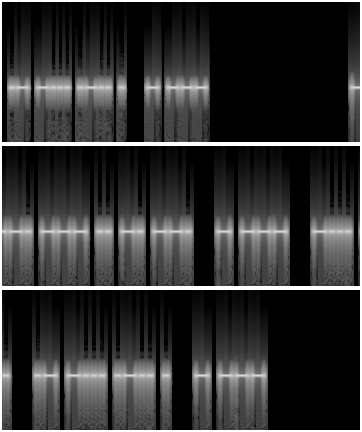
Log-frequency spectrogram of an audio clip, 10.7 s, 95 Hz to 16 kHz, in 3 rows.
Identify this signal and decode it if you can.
Morse code, heard as a keyed tone, about 40 wpm, 700 Hz. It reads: ABLE TO GOING TO BE ABLE TO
